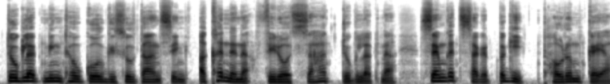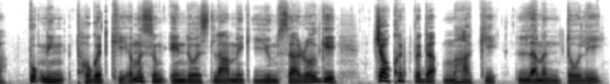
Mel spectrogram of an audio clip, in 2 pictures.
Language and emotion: Manipuri, neutral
